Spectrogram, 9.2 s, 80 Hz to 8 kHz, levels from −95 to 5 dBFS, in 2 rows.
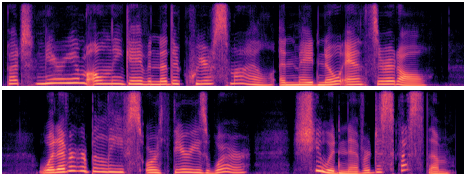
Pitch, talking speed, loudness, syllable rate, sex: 275 Hz, 155 wpm, -18 LUFS, 4.9 syllables/s, female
